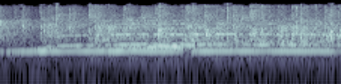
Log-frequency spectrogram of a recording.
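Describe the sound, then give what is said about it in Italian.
A small group applauds on request. The clapping is dense and steady for the whole clip, with a sustained tonal sound running over it. “E fingiamo di avere del pubblico. Fate un applauso.”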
